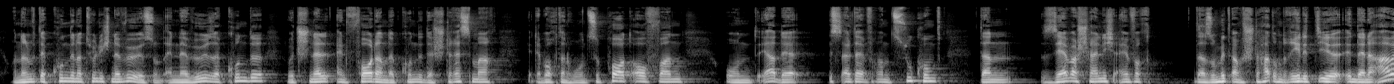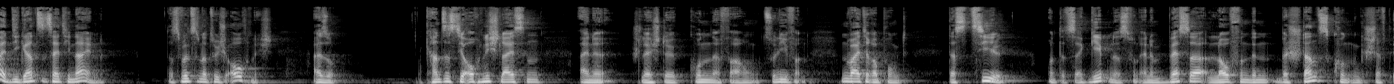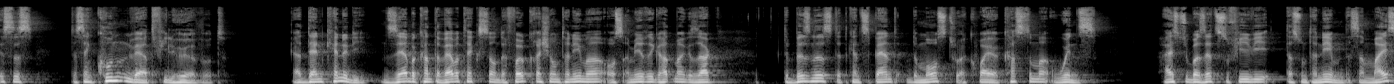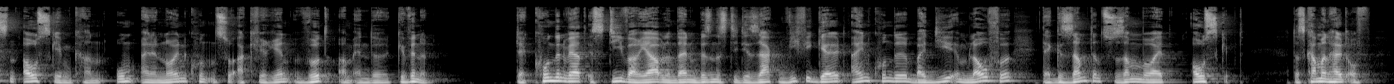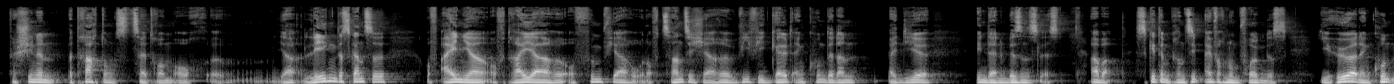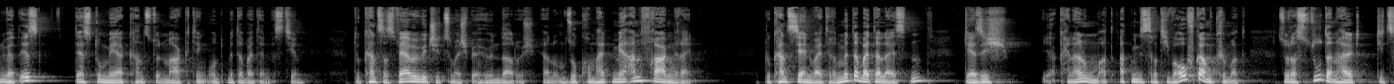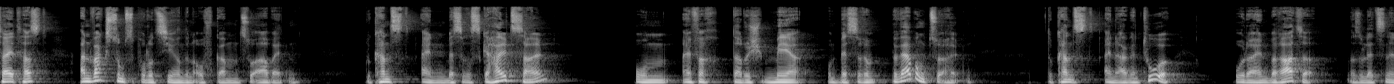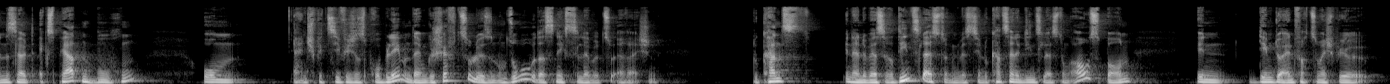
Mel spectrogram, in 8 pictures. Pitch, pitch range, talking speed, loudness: 105 Hz, 95-125 Hz, 180 wpm, -17 LUFS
